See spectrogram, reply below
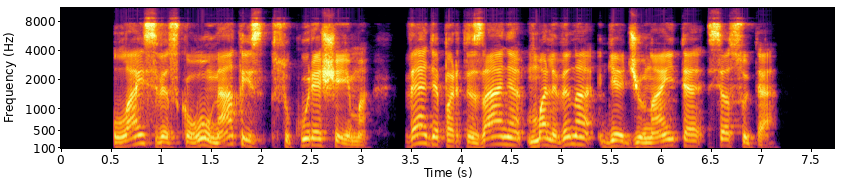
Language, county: Lithuanian, Vilnius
